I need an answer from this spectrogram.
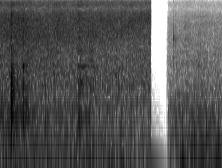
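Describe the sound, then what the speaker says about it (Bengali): Salted potato pieces fry in hot oil in a kadai, giving a steady close sizzle with a few stirring scrapes, then a brief cut and a quieter sizzle. "দিয়ে এবার আলুগুলোকে আমি ভালো করে ভেজে নেব।"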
